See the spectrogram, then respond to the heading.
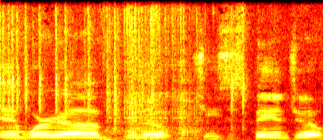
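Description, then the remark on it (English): A chair squeaks and creaks in short, uneven bursts as a dog moves around on it, with a man talking over the noises. “That's my dog, party people. He's just moving around in a chair, just creating squeaks and squawks”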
